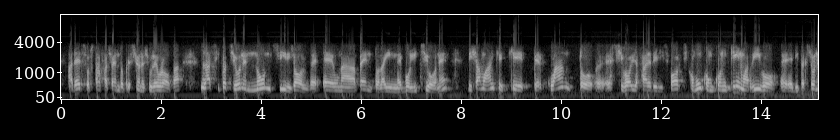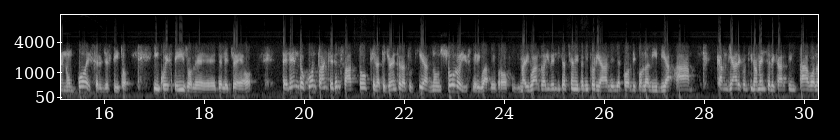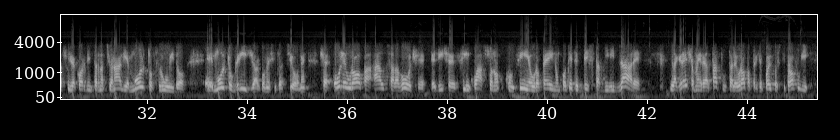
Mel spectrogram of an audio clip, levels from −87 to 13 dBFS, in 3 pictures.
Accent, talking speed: native, 145 wpm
